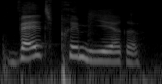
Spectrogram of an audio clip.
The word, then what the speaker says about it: Weltpremiere: It's actually Weltpremiere.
